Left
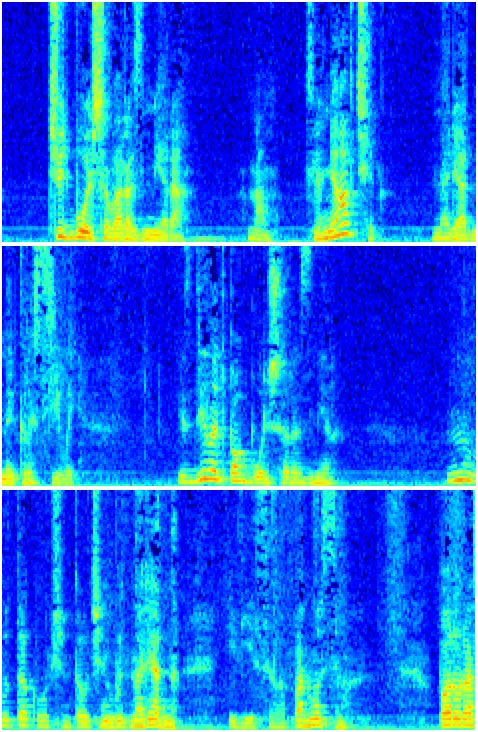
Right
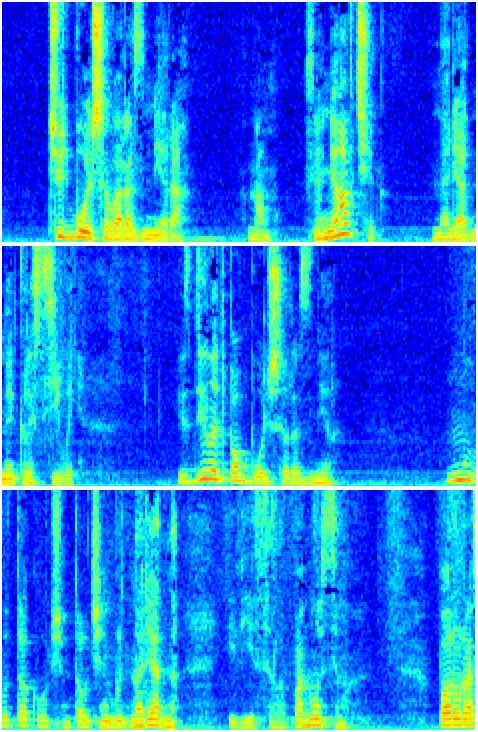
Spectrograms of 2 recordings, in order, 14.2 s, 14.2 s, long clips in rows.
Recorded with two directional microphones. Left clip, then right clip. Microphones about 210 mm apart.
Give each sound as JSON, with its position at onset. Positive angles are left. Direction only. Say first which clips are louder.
{"t": 0.5, "sound": "speech", "louder": "right 1 dB", "side_deg": -5}
{"t": 6.5, "sound": "speech", "louder": "right 1 dB", "side_deg": -10}
{"t": 9.2, "sound": "speech", "louder": "right 2 dB", "side_deg": -10}
{"t": 13.6, "sound": "a sound", "louder": "right 1 dB", "side_deg": -5}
